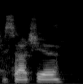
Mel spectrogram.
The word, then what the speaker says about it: Bisaccia: And did you see I'm going to butcher his name, but Rich Bisaccia, whatever? – Yeah, Rich Bisaccia.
